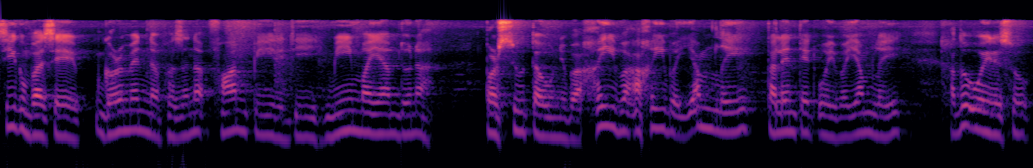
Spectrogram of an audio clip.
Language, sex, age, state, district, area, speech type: Manipuri, male, 30-45, Manipur, Senapati, rural, spontaneous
